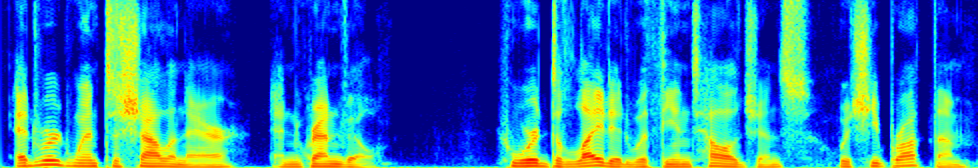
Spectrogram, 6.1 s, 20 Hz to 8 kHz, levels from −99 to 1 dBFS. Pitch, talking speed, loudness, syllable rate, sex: 120 Hz, 155 wpm, -19 LUFS, 5.7 syllables/s, male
